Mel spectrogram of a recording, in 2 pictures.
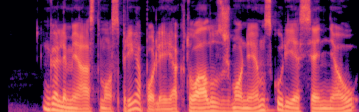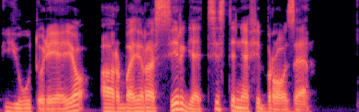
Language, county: Lithuanian, Šiauliai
